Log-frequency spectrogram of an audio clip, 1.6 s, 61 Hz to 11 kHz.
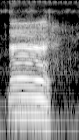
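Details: Cow mooing: a single steady harmonic moo of about 0.8 seconds, level then dropping slightly at the end, over a quiet background.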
